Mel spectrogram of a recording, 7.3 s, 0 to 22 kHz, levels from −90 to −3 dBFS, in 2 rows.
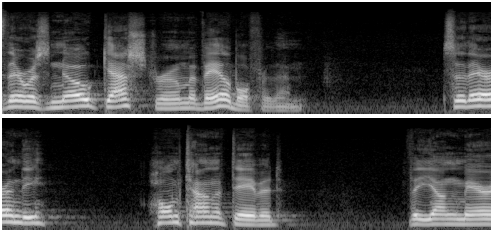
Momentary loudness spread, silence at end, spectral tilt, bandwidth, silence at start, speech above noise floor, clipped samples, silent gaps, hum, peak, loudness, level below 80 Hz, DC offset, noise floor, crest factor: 13 LU; 0 s; -6 dB/octave; 14 kHz; 0 s; 44 dB; under 0.1%; none; none; -2 dBFS; -20 LUFS; -64 dBFS; under 0.1%; -63 dBFS; 18 dB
